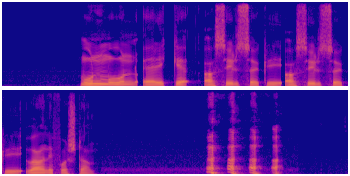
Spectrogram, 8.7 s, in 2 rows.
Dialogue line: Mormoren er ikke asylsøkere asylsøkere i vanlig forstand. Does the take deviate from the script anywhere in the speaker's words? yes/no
no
